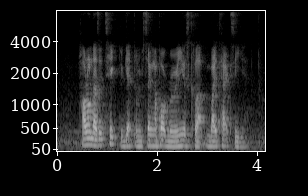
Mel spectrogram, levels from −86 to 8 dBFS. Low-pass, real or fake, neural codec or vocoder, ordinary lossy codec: none; real; none; none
